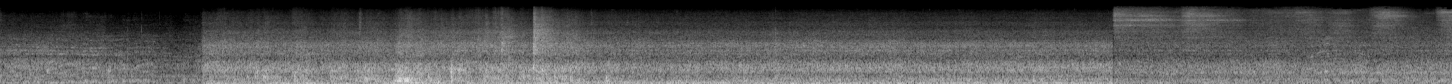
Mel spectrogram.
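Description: Indian passenger train coach running on the rails, heard from the open doorway: a steady rumble and rattle of wheels on track that gets louder about two seconds in, with a sharp knock about five seconds in. In the last few seconds a high-pitched wheel squeal rides over the running noise.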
